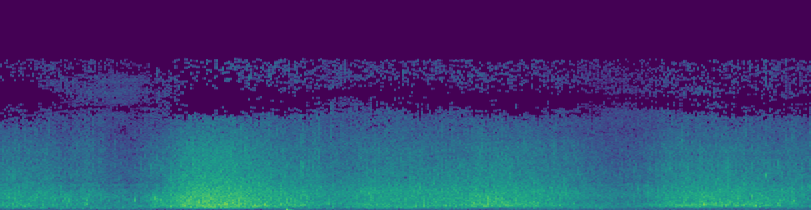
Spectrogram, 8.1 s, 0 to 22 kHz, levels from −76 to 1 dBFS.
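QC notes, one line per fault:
2.87–2.96 s, phantom power thump: there's a short, deep thud here, peaking at about -9 dBFS and dying away within about 21 ms. That's the classic sign of phantom power or another supply being switched on a live input. The sudden DC step gets pushed through the coupling capacitors, and what's left of it comes out as a low-frequency bump.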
